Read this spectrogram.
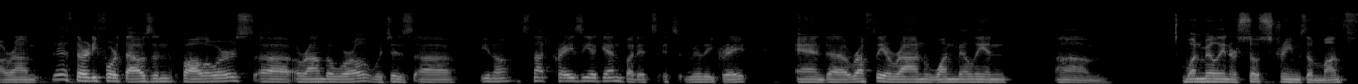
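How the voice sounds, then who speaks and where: A Bangladeshi musician and music producer in his thirties, with a lowish voice, gives a masterclass to an online class from indoors on a video call. He talks about his life casually and conversationally, sprinkling in lots of "like" and "you know."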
